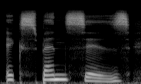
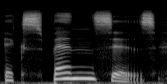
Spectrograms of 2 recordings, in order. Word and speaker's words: expenses: This one trips people up because of the ending. It's not expenses, it's expenses. The S in the middle sounds like a Z.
